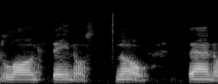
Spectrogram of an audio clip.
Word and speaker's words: Thanos: says Thanos like Jamal if you're listening it's Thanos god damn it Thanos then no stano's short a not long Thanos no that looks like the Greek god of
